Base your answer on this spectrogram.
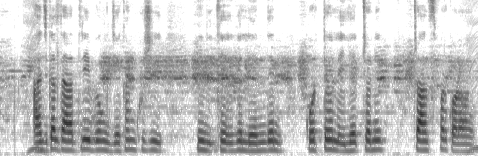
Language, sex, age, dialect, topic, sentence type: Bengali, male, 18-24, Standard Colloquial, banking, statement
